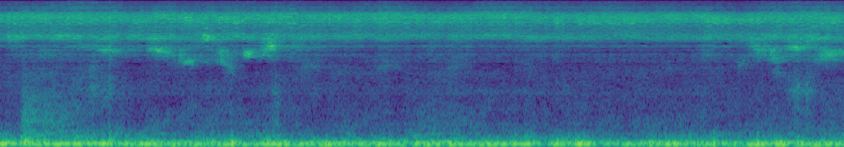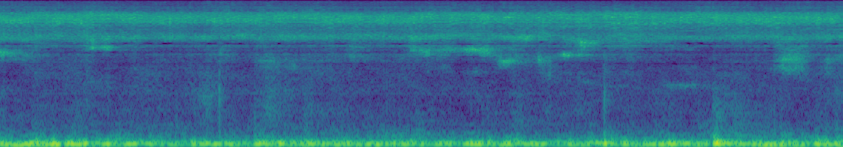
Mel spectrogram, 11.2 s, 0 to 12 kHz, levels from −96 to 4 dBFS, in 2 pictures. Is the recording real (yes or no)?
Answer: no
